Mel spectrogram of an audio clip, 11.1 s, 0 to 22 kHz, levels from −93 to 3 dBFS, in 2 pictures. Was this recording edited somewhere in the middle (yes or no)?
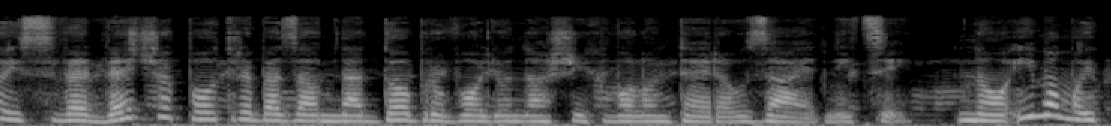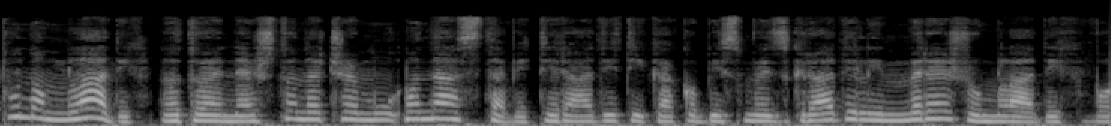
yes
